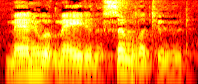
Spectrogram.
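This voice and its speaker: A man's voice: medium pitch, steady tone, fairly quick, warm tone. A man preaching a sermon as pastor, emphatic and putting rhetorical questions to his congregation. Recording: echoey room.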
